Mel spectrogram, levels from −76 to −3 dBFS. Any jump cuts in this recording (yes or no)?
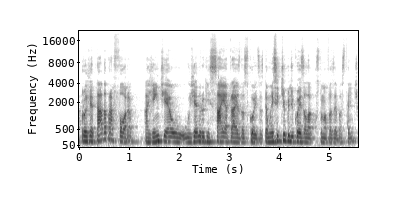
yes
